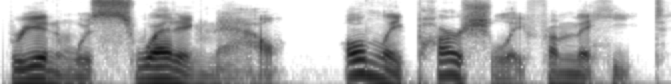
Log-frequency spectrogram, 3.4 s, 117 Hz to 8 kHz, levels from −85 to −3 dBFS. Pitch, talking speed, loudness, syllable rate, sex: 100 Hz, 160 wpm, -19 LUFS, 4.3 syllables/s, male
